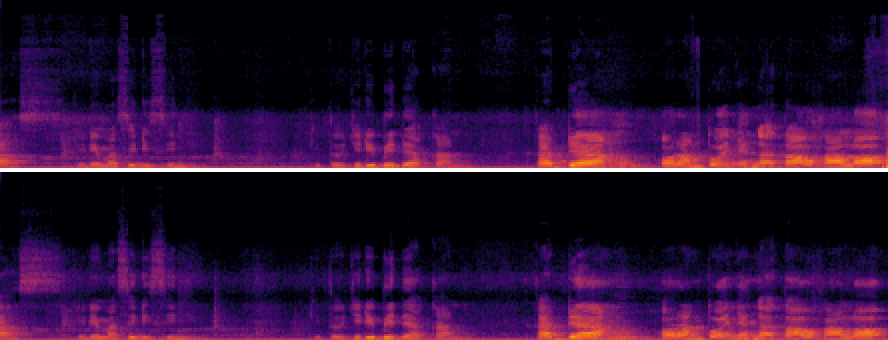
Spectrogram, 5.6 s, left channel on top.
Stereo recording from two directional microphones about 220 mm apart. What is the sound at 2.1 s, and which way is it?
A woman's voice, 45° right (ahead or behind).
